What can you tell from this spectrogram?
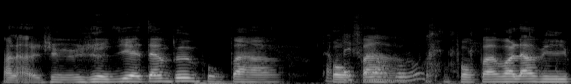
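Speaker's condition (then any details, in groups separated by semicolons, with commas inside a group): Dystonia; elocution difficulties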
